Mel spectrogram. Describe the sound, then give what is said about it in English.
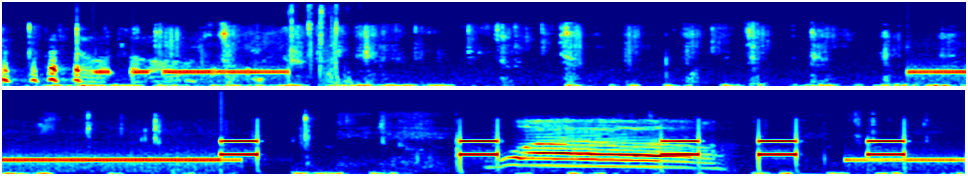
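Touch-tone telephone dialing: a steady dial tone hums, then a few sharp, evenly pitched keypad beeps sound one after another. People talk before the tones begin. “Let's just call another number and leave him alone.”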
